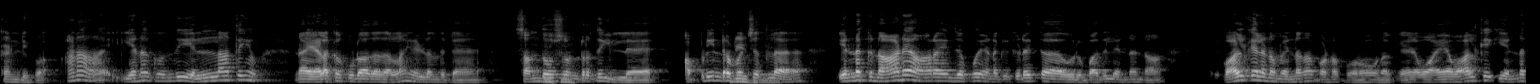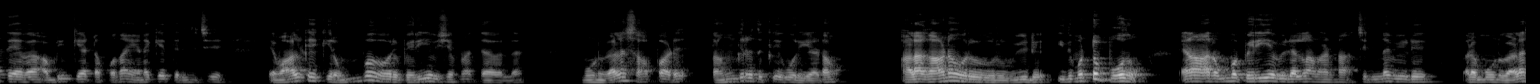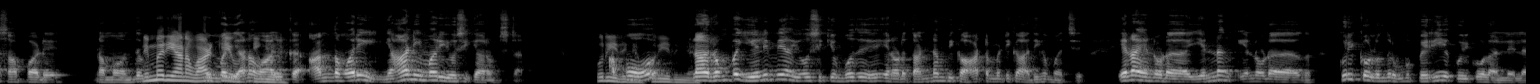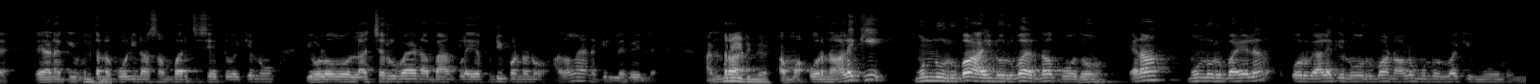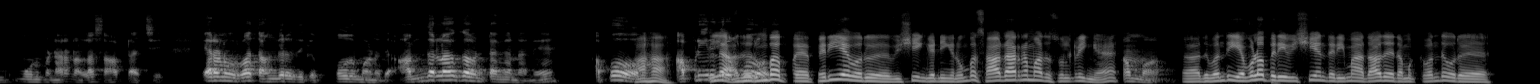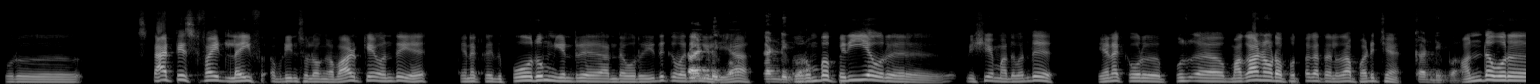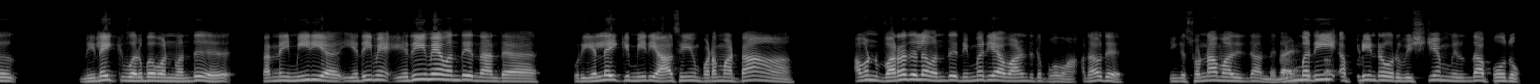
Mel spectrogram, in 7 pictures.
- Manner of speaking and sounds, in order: inhale; inhale; inhale; "விட்டீங்களே" said as "உட்டீங்களே"; in English: "ஆட்டோமேட்டிக்"; inhale; in English: "ஸ்டாட்டிஸ்ஃபைட் லைஃப்"; other noise
- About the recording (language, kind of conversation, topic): Tamil, podcast, தன்னம்பிக்கை குறையும்போது நீங்கள் என்ன செய்கிறீர்கள்?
